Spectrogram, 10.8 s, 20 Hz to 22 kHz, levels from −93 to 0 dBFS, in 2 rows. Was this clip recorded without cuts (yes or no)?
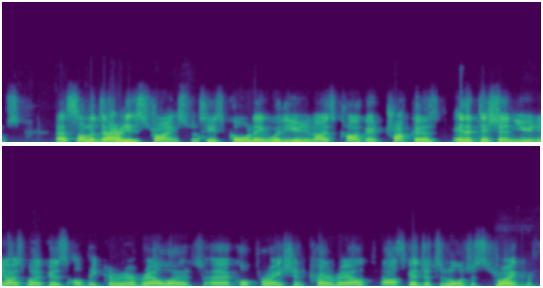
no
